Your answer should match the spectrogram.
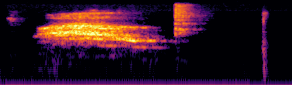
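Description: A house cat gives one clear, drawn-out meow close by, then a short second chirp and a faint tap, in an otherwise quiet room.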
